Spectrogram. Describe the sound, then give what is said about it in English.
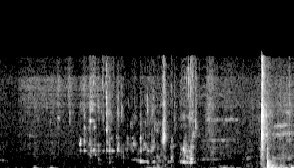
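Magners cider pours into a glass, with irregular glugging splashes and drips that build unevenly, ending in a louder fizzy burst. No one speaks. “Again, I'm pouring now. We're doing the Magners.”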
